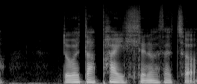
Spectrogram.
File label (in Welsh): "paill", Welsh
